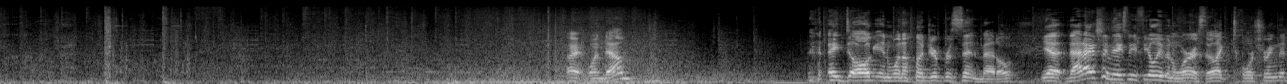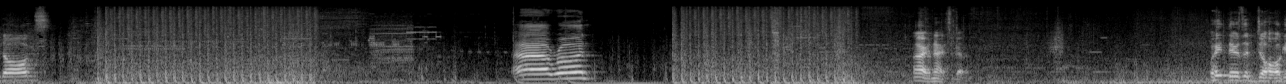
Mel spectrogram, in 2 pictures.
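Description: Gunfire from a game rattles in rapid bursts.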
